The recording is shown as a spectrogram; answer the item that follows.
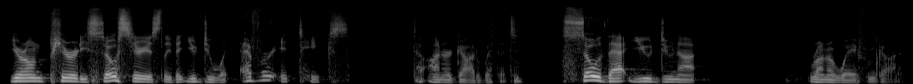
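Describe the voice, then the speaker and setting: Guy pastor giving a sermon, kinda high voice, punchy then goes all quiet. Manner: emphatic, swings from loud stresses to hushed asides.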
